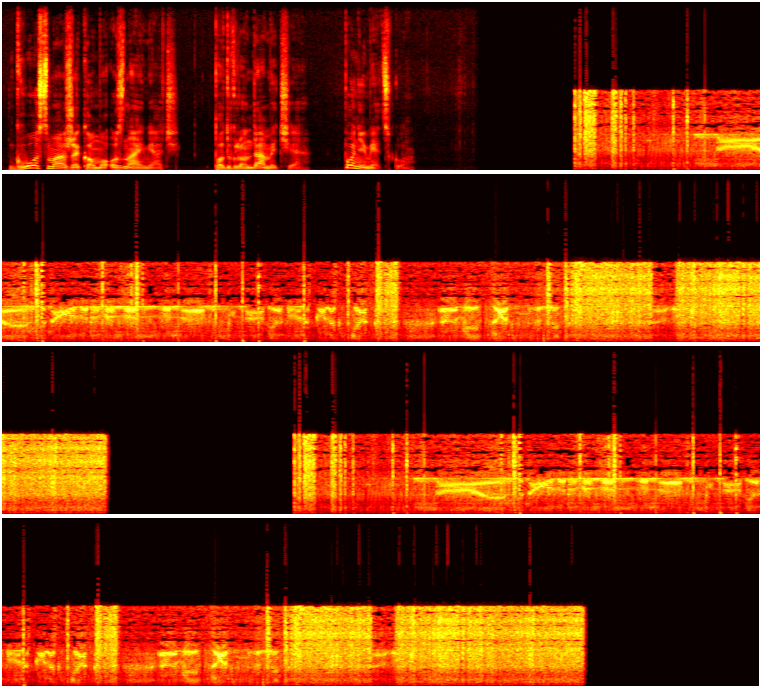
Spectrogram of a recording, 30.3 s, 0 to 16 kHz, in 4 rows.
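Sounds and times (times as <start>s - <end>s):
speech: 0.1s - 4.2s, 12.3s - 13.7s, 24.6s - 26.2s
dense crackling static from an old radio receiver: 5.7s - 16.2s, 18.1s - 28.6s.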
